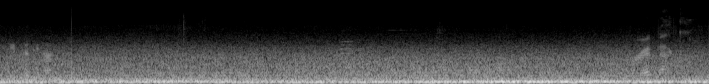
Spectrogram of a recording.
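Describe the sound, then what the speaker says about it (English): Cathay Cargo Boeing 747-400 freighter arriving on runway 25 left at LAX, a steady, loud, broad jet roar that swells slightly toward the end and holds without a break. "Next arrival on 25 left is the Cathay Cargo 747-400 freighter coming in from Dallas Fort Worth"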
